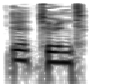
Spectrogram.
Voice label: "getönt", german; adjectives

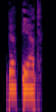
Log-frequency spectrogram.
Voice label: "geehrt", German; adjectives

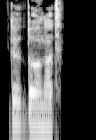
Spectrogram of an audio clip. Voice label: "gedonnert", German; adjectives

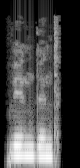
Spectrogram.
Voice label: "windend", German; adjectives

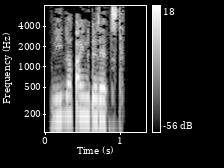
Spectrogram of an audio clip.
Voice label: "wiedereingesetzt", German; adjectives

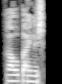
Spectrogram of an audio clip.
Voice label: "raubeinig", German; adjectives

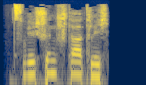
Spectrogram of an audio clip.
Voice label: "zwischenstaatlich", German; adjectives

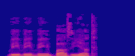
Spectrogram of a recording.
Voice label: "WWW-basiert", German; adjectives

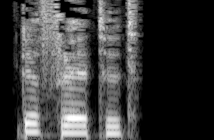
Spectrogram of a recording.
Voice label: "gefettet", German; adjectives

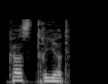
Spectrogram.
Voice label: "kastriert", German; adjectives

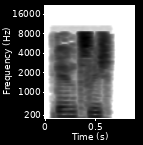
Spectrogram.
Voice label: "gänzlich", German; adjectives

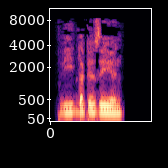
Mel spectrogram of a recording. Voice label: "wiedergesehen", German; adjectives

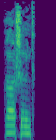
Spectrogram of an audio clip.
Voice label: "raschelnd", German; adjectives

